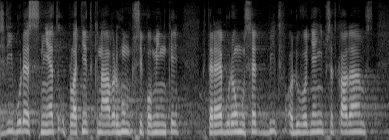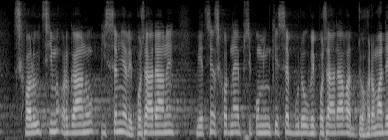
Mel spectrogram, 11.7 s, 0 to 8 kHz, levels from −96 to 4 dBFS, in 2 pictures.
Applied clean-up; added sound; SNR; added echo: none; none; none; none.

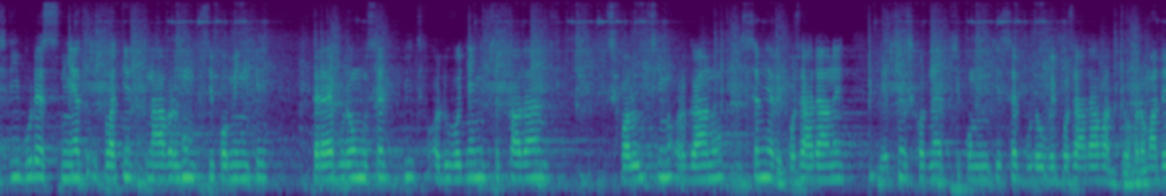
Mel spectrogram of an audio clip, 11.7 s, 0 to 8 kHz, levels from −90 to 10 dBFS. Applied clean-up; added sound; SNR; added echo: none; Keys jangling; 14 dB; reverberation time 0.2 s.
